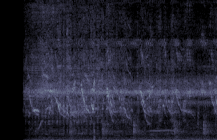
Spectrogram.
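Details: Weaver birds during the nesting and mating season, a busy chorus of many birds giving high, dense chirps and twitters with short sliding whistles, continuous after a brief silent start.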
